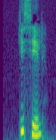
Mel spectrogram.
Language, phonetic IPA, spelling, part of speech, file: Russian, [kʲɪˈsʲelʲ], кисель, noun, Ru-кисель.ogg
- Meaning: 1. kisel, kissel (a popular jellied dessert made by cooking berry juice or other fruit juice with milk, flour and oatmeal, thickened with starch) 2. weak-willed person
